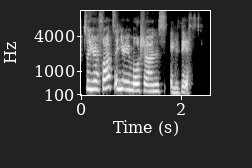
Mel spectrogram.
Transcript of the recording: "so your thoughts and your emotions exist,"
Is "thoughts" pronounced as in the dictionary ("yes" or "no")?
yes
